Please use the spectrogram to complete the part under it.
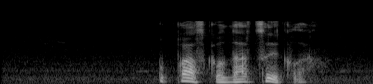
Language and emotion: Russian, neutral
